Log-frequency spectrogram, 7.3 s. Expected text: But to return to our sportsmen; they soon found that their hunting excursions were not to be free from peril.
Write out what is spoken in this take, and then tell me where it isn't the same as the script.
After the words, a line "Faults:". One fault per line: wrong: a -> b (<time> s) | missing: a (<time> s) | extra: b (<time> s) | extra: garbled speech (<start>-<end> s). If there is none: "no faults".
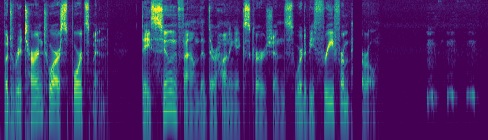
But to return to our sportsmen; they soon found that their hunting excursions were to be free from peril.
Faults:
missing: not (4.5 s)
